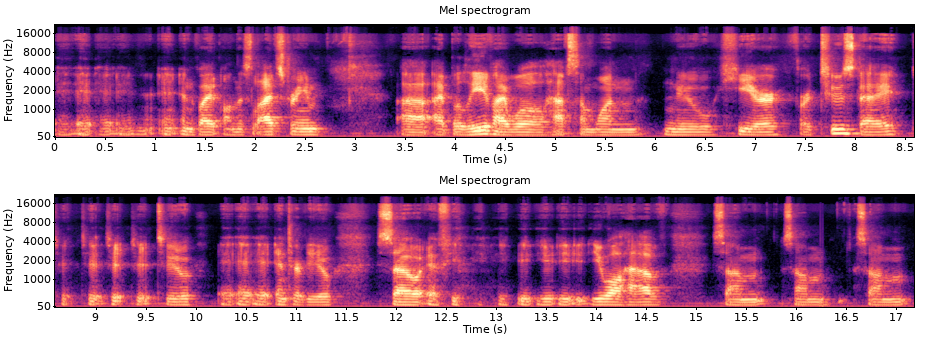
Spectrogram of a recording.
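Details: Stuttering in an adult male speech-language pathologist who has stuttered since age eight, worse since his teens and currently in a period of stuttering more, with word and part-word repetitions and blocks.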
